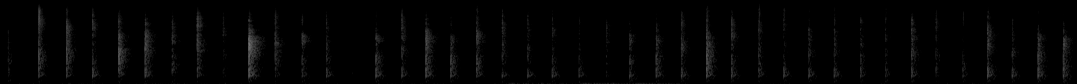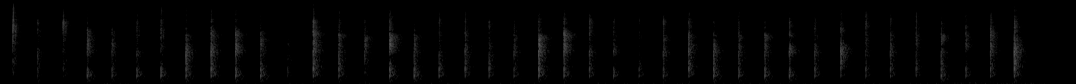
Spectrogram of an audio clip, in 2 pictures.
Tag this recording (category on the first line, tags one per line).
Sound effects > Human sounds and actions
indoor
XY
Solo-crowd
Tascam
FR-AV2
Applauding
Rode
NT5
Applause
AV2
individual
solo
clap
